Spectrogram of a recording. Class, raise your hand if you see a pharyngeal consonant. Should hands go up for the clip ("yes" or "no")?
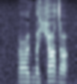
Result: yes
